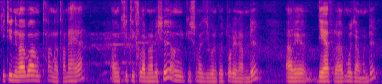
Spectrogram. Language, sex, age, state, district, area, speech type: Bodo, male, 60+, Assam, Baksa, rural, spontaneous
